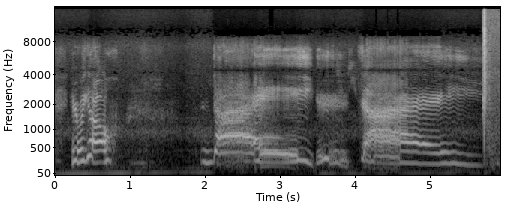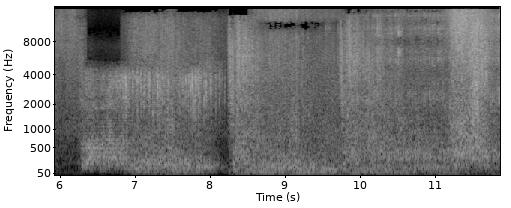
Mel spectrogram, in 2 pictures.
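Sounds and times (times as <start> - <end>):
speech: 0.2 - 0.9, 2.0 - 6.4
coat set on fire going up in a whoosh of flame: 5.8 - 11.8.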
